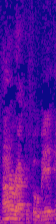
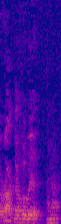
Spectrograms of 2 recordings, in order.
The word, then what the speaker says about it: arachnophobia: Anarachophobia indicates a fear of what?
